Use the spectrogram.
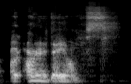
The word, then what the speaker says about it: Ana de Armas: Yes, Ana de Armas.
